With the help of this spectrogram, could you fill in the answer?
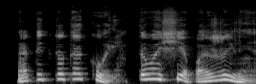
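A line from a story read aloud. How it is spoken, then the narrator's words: Squeaky boy's voice. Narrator (Russian): запищал пацанчик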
